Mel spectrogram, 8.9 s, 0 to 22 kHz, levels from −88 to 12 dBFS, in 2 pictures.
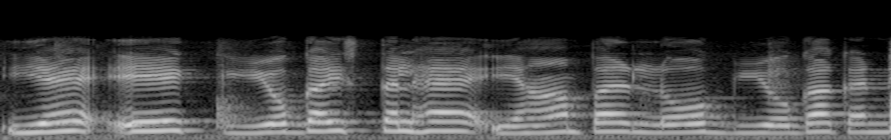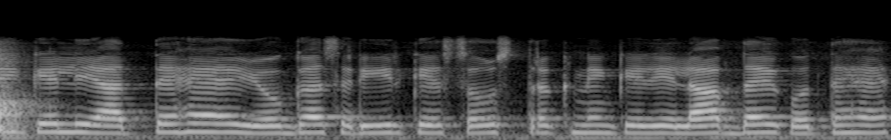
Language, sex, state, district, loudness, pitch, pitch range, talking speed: Hindi, female, Rajasthan, Bikaner, -17 LUFS, 225 Hz, 210-245 Hz, 160 wpm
